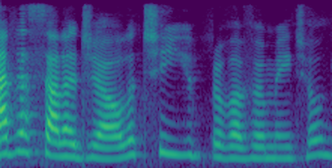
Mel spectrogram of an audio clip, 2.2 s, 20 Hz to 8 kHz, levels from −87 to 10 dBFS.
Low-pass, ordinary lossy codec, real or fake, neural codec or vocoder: 7.2 kHz; none; fake; codec, 16 kHz, 0.8 kbps, ZipCodec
